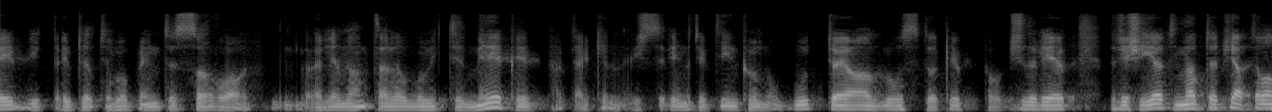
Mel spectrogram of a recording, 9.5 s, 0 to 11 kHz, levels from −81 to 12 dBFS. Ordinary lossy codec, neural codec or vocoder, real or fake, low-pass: AAC, 48 kbps; codec, 16 kHz, 0.5 kbps, FreqCodec, larger model; fake; 7.2 kHz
